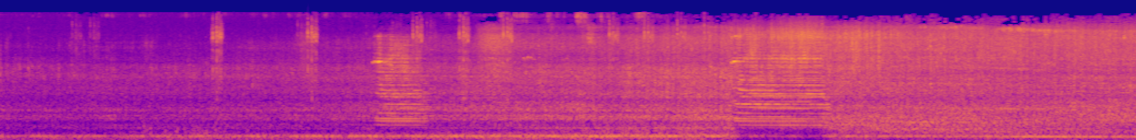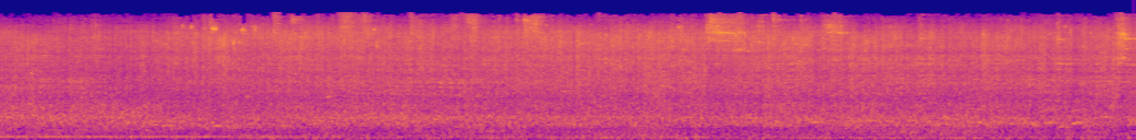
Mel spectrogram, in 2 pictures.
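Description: Diesel locomotive horn sounds twice, a short blast and then a longer one about ten seconds in, as a freight train approaches. The locomotives' engines drone past, and then a long string of covered hoppers and boxcars rolls by, their wheels running steadily on the rails.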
